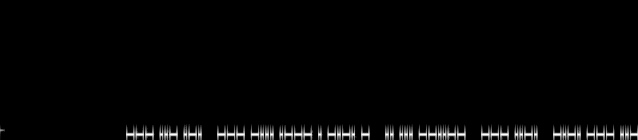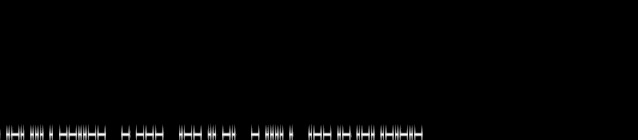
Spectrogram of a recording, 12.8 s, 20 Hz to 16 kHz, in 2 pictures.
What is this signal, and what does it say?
Morse code, heard as a keyed tone, about 50 wpm, 700 Hz. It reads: OUR OBJECT IS, OF COURSE, TO WIN THE WAR.
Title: Sentences from Top 1500 Words 50wpm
